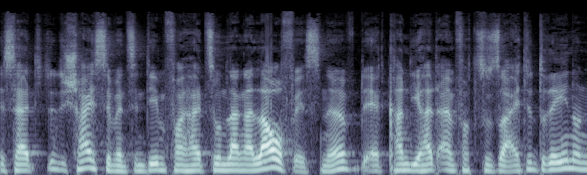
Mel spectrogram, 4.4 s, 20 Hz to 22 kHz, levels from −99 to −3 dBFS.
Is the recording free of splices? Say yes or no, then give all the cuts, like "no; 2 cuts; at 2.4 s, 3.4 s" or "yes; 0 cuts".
yes; 0 cuts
